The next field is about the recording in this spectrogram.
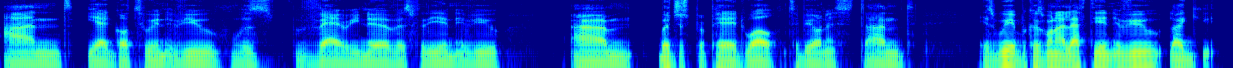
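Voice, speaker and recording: A man's voice: very deep voice, steady tone, normal speed, dry recording, studio quality. A man, a guest telling his career story in casual chat, rambling with lots of fillers. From Wales. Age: 20s. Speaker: guest, sports journalist.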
